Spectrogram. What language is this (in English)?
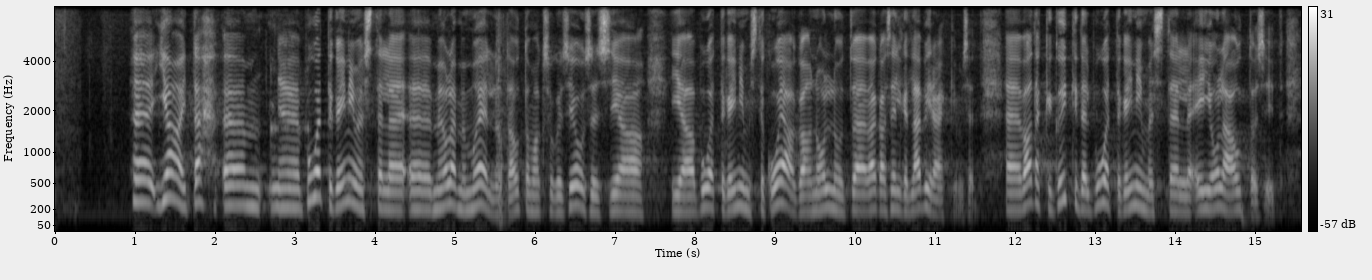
Estonian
